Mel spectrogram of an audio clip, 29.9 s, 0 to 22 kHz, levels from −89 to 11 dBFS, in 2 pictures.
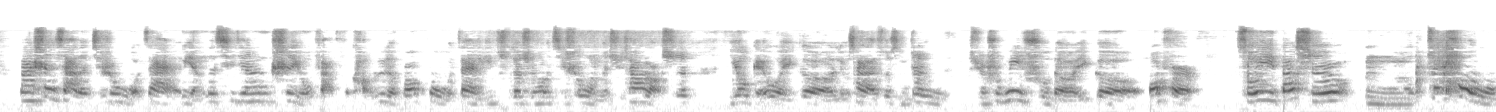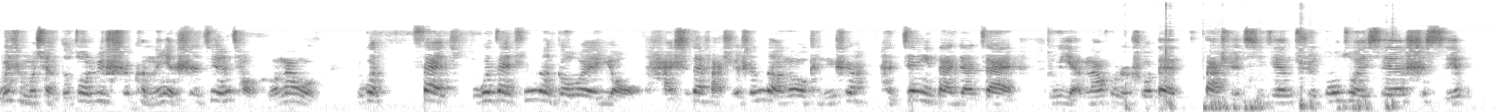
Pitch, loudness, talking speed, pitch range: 310 Hz, -32 LUFS, 275 characters per minute, 275-340 Hz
